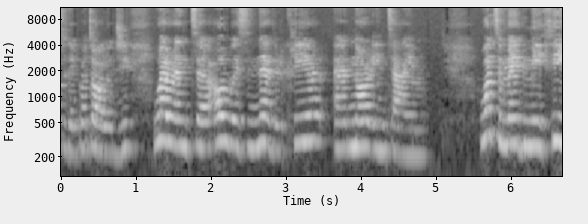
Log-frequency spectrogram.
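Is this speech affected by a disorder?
No.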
